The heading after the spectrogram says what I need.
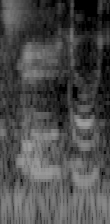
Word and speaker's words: Psmith: Smith. The P is silent, as in pterodactyl.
